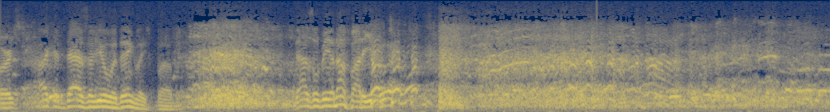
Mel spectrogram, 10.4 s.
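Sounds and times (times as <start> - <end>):
speech: 0.0 - 6.2
crowd murmuring, chatter and chuckling: 2.0 - 10.3
gunshot fired from the audience: 5.4 - 6.0.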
